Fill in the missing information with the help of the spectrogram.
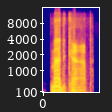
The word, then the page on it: madcap: British English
